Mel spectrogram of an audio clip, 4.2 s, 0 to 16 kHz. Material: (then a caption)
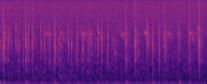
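Faux leather. Medium-length manicured fingernails and fingertips of both hands tap and scratch the printed white faux leather (PU) hardcover of a closed A5-size bullet journal with a snap strap, lying on a red cloth. A quiet, rapid run of sharp, bright clicks and scrapes rises over a faint low hum. Each tap dies almost instantly against the solid book.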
